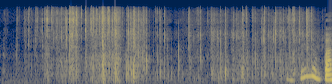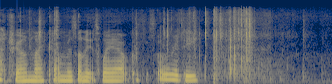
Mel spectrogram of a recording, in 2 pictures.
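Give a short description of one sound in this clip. Thin plastic film crinkles and rustles as it is handled.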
